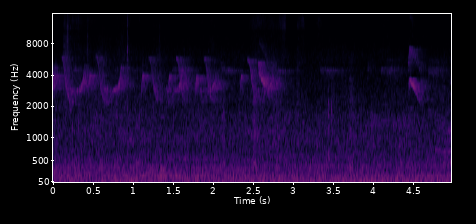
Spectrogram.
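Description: A bird calling over and over: short, high chirps that each drop in pitch, about two or three a second, with a gap near the middle, over faint steady background noise.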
